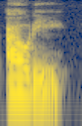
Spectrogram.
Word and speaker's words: Aury: It's Reborn with Audi, and Audi is spelled A-U-R-Y.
